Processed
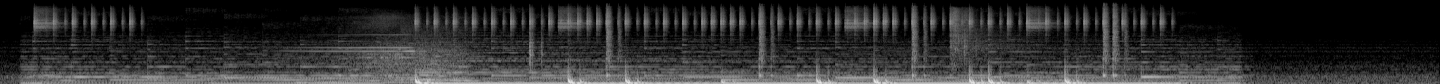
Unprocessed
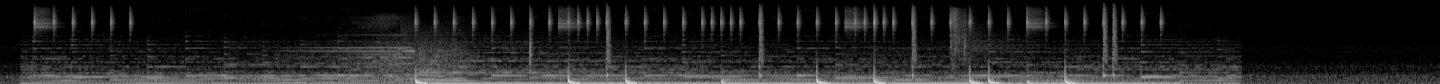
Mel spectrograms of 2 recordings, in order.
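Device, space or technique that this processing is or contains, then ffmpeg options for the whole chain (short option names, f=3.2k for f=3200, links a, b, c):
slapback doubling: -filter_complex "[0:a]asplit=3[a][b][c];[b]adelay=23,volume=-7.5dB[d];[c]adelay=116,volume=-10.5dB[e];[a][d][e]amix=inputs=3:normalize=0,volume=4dB"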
